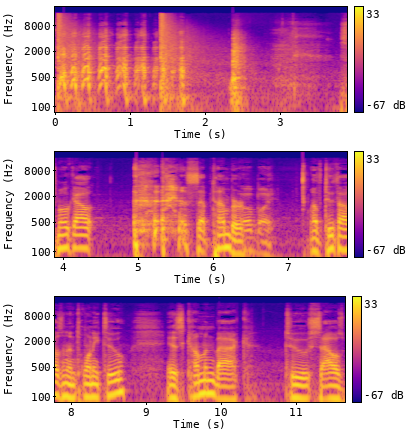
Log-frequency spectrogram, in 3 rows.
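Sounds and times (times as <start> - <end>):
gunshot sound effect fired in place of a drum roll: 0.0 - 0.6, 1.3 - 2.8
laughter: 0.0 - 1.9
speech: 3.9 - 4.5, 5.2 - 11.6.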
